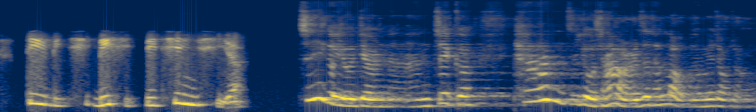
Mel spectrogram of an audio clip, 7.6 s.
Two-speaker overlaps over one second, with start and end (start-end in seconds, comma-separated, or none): none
